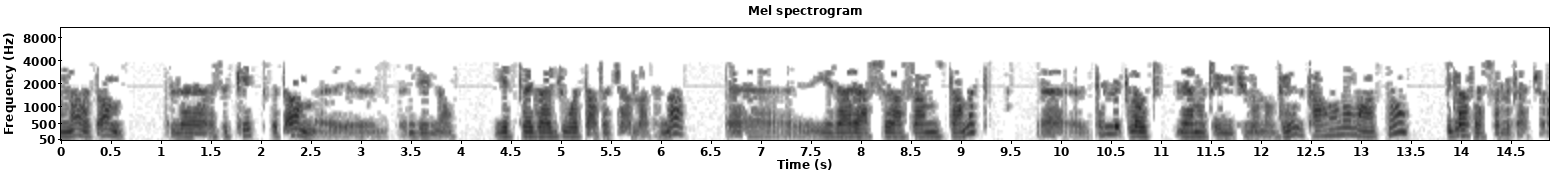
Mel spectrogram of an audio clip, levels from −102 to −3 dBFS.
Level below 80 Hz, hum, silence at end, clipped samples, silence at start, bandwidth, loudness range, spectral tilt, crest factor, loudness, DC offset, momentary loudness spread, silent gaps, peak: -80 dBFS; none; 0 s; under 0.1%; 0 s; 4.1 kHz; 3 LU; -9.5 dB/octave; 20 dB; -30 LUFS; under 0.1%; 14 LU; none; -10 dBFS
